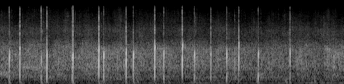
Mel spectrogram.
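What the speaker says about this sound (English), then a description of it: "Let's give 127 Creative a round of applause." An audience gives a round of applause for 127 Creative at the Carroll Biz Challenge 2018 business competition. The sharp claps are fairly sparse and scattered, with no talk over them.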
